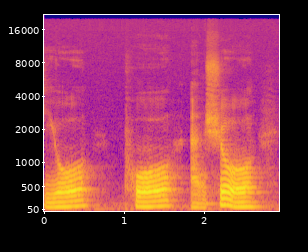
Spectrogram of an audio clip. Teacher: the uh sound is increasingly replaced with the or sound in high frequency words and the pronunciation of words such as your poor and sure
